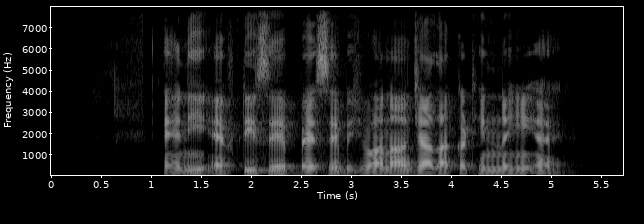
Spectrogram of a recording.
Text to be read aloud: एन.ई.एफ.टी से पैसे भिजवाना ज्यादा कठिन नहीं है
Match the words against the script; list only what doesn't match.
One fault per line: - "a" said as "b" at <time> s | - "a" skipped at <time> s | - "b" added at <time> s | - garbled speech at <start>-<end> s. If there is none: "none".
none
